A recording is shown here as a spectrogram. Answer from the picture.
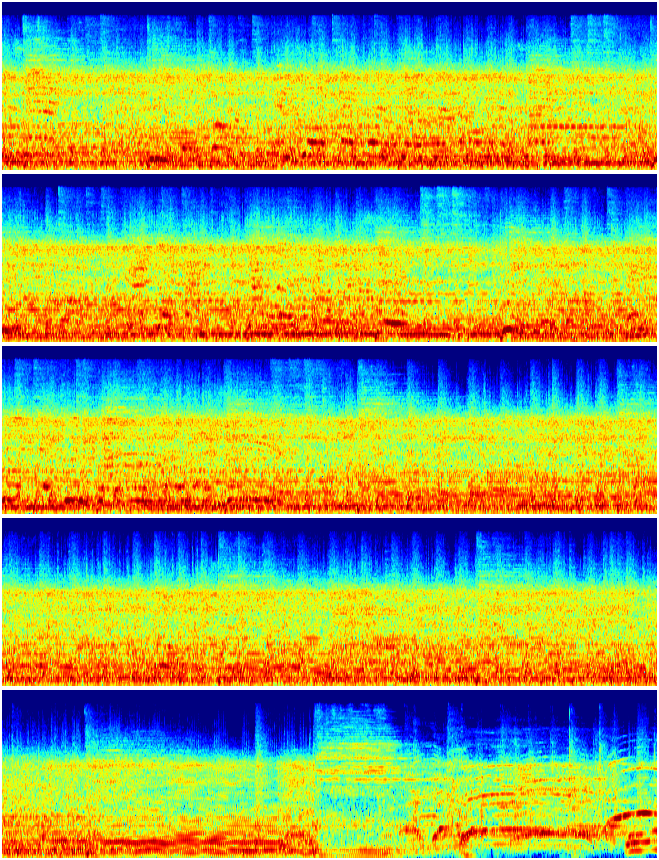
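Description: Punk band playing live: electric guitar, bass guitar and drum kit with a man singing into the microphone. The song stops near the end.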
